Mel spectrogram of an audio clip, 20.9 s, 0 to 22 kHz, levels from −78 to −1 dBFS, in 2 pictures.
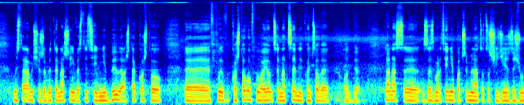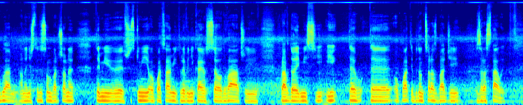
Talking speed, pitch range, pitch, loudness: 145 wpm, 115-125 Hz, 120 Hz, -23 LUFS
